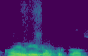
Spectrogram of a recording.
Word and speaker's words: I'll: exactly right and so you're kind of pronouncing it like this right like your aisle um you're saying it like that as your pronunciation of course you're also kind of doing it like this this is a homonym like I'll I'll eat after class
